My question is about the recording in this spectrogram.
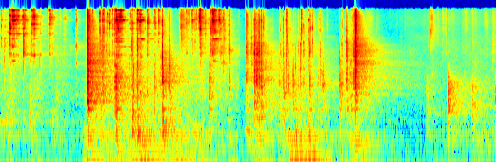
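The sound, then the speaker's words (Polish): A bunch of keys jangles and rattles in bursts of bright metallic clinks, irregular as they're shuffled through in search of the right key, in a corridor linking a meeting hall to a president's apartment, with brief pauses between flurries. “Szukamy odpowiednich kluczy.”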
